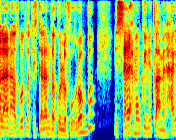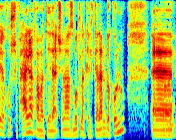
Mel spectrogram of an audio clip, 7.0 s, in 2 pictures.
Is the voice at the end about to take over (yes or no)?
no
